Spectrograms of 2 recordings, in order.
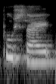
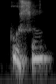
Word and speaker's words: puse: No recuerdo donde puse mi abrigo de invierno. Yeah. Pusse. Puse. Puse. Yeah. Puse. Like calling the cat.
